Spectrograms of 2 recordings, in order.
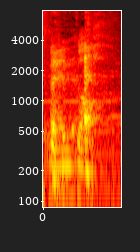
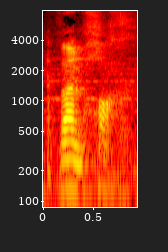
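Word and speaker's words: Van Gogh: that was that was Van go but uh van HW it's literally how you say his name really van H it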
